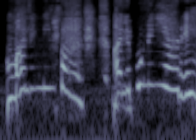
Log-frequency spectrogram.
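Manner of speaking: high, worried questioning; alarmed. Acted. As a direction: ask urgently what is wrong. Alarmed question about the commotion.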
